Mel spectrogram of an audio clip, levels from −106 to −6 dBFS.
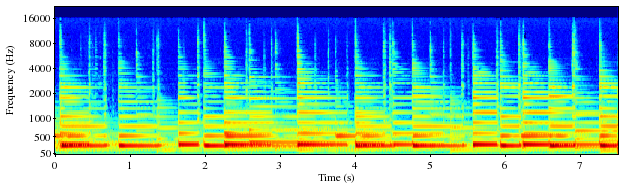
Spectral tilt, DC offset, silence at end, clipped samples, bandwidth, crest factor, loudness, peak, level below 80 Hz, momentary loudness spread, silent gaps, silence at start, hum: -6.5 dB/octave; 0.1%; 0 s; under 0.1%; 9.2 kHz; 14 dB; -19 LUFS; -2 dBFS; -66 dBFS; 8 LU; none; 0 s; none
